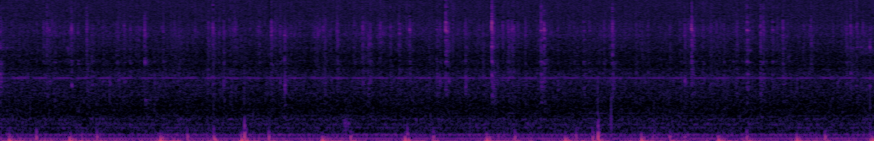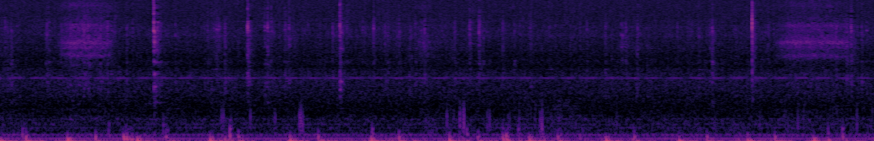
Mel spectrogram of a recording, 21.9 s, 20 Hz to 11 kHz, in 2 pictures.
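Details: Real recording of an adult woman sleeping, binaural microphone beside her in bed: soft, low resting heartbeat thuds, roughly 60 a minute, with faint breathing and body noises.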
